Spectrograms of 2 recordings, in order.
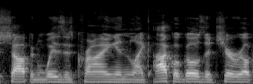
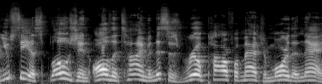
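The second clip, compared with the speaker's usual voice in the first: high, insistent jealous protest; put-out and envious, pitched up; 6 semitones higher, 4 dB louder than usual. Retold or imitated. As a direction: insist with mock indignation, voice raised. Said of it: "that's when Magnum gets jealous".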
